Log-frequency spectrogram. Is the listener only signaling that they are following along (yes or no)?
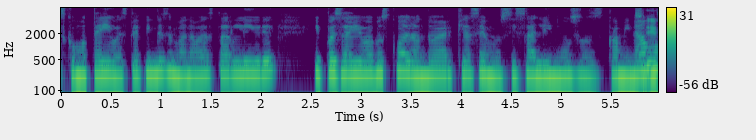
no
